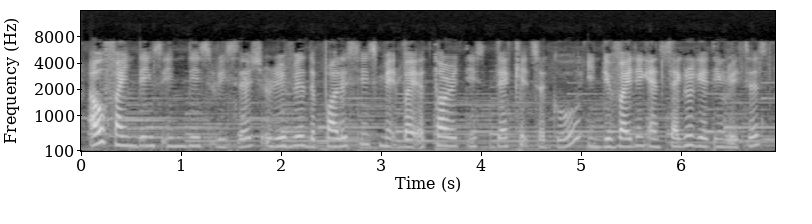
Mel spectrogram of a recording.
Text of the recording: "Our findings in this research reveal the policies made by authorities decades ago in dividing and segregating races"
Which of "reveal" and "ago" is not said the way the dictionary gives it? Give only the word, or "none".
none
